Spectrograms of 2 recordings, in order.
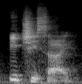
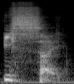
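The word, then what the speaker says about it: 一歳: 1 year old is not ichisai, but issai. We drop off the chi sound and we make the s sound a little bit longer. So issai is 1 year old.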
